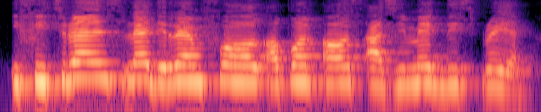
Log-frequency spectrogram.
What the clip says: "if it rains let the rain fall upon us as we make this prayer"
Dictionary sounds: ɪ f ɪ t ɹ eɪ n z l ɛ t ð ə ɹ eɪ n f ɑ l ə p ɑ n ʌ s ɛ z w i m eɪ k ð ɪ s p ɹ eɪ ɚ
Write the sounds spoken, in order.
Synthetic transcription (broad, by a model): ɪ f ɪ t ɹ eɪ n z l ɛ t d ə ɹ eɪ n f ɑ l ə p ɑ n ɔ s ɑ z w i m eɪ k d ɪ s p ɹ eɪ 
